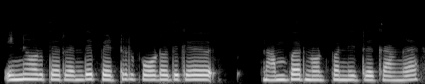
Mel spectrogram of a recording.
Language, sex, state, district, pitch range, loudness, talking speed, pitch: Tamil, female, Tamil Nadu, Kanyakumari, 210-230 Hz, -13 LUFS, 100 wpm, 220 Hz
